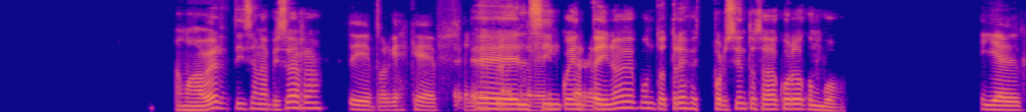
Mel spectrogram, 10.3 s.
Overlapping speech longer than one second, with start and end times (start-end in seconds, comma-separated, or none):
4.7-6.1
